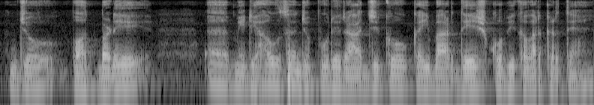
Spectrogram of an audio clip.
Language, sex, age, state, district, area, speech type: Hindi, male, 60+, Madhya Pradesh, Bhopal, urban, spontaneous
